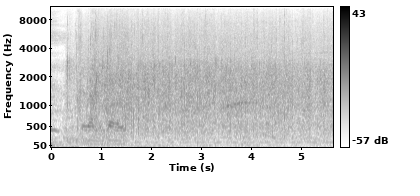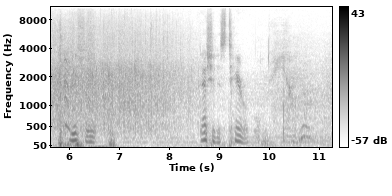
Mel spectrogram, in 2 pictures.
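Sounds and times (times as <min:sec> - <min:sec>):
crowd applause: 0:00.0 - 0:08.8
speech: 0:06.0 - 0:07.0, 0:08.6 - 0:10.1.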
